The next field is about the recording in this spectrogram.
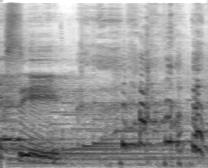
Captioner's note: laughing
